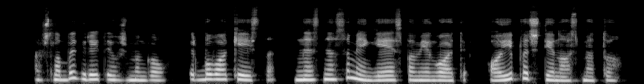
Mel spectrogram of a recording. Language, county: Lithuanian, Alytus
